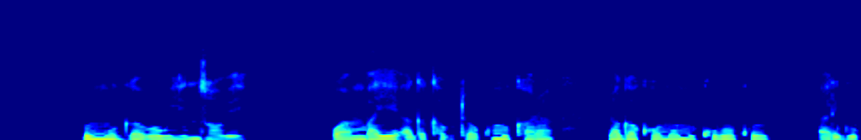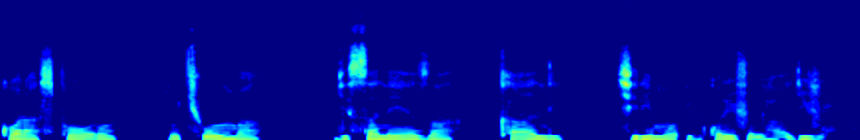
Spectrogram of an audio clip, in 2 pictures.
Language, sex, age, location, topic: Kinyarwanda, female, 18-24, Huye, health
